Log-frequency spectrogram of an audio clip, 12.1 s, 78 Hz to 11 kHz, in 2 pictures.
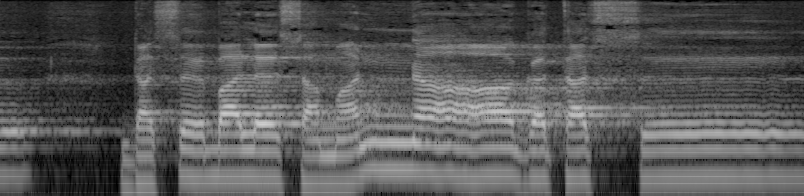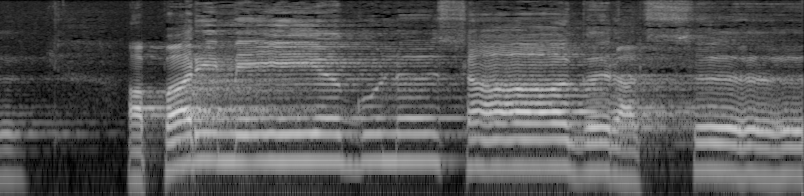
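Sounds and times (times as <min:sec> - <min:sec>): man chanting: 0:00.0 - 0:06.4, 0:07.0 - 0:12.0.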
